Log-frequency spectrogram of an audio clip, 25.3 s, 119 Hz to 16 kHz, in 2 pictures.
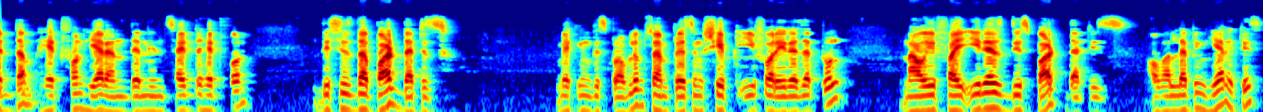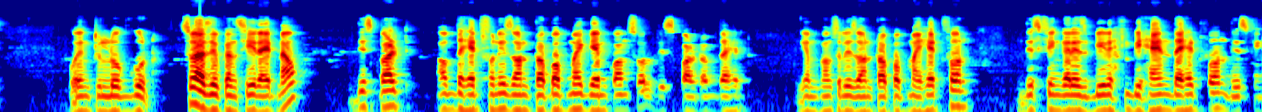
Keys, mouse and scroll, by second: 6.5 shift+e, 8.5-14.4 drag, 14.4 v, 14.7 click, 16.3 alt+scroll down 1.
